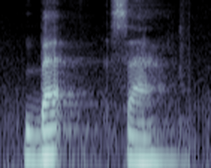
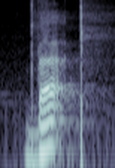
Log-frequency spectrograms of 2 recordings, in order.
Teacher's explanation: ini enggak ada pantulannya sama sekali enggak sedikit enggak juga banyak jadi benar-benar aliran suaranya terputus hingga seolah terdapat Jedah satu harakat dengan huruf setelahnya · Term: hamzah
